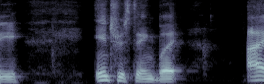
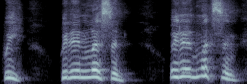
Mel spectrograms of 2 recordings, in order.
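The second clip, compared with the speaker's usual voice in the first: mock dismay, rising to a high wail; mocking shocked journalists; 4 semitones higher than usual. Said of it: "how they were like".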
